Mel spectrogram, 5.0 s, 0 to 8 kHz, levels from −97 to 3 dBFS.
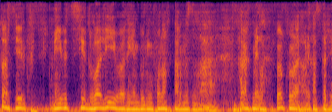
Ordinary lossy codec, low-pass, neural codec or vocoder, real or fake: Opus, 64 kbps; 7.2 kHz; codec, 16 kHz, 4.8 kbps, FACodec; fake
